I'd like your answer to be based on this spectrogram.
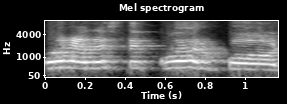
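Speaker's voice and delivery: loud, high mock exorcist's cry; mock exorcism shout. Friend chases the mother's spirit out, mock shouting. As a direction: cast the mother out, hammed-up and loud. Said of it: "venía y me decía".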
